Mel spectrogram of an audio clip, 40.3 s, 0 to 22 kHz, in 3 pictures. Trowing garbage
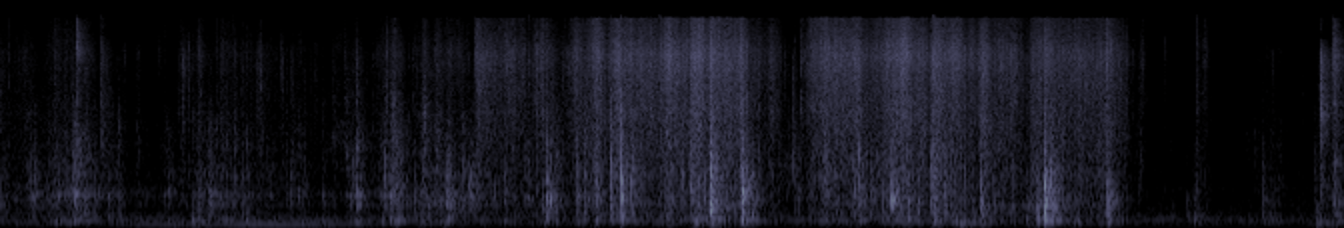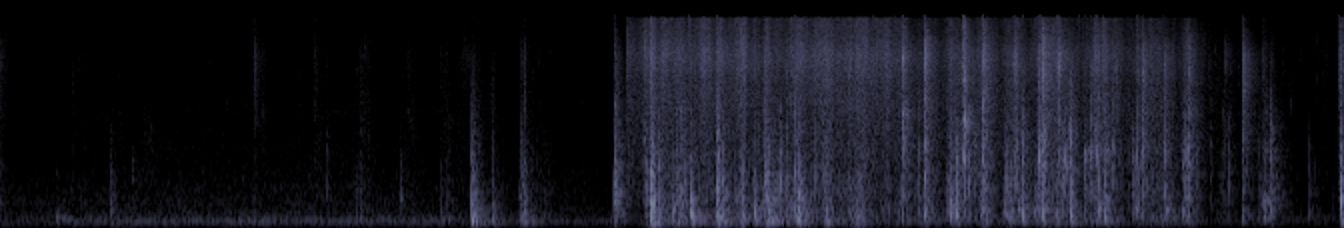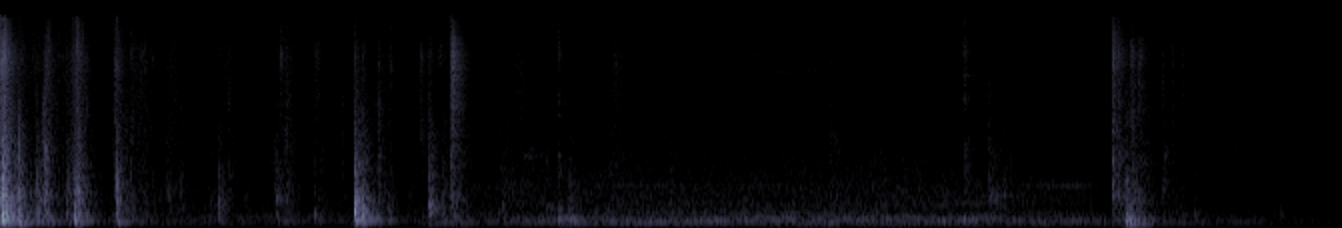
0:01.6 0:11.4, 0:19.6 0:25.8

